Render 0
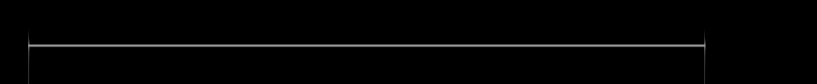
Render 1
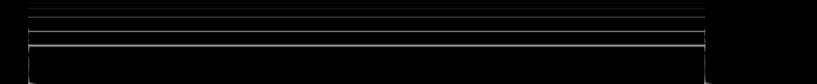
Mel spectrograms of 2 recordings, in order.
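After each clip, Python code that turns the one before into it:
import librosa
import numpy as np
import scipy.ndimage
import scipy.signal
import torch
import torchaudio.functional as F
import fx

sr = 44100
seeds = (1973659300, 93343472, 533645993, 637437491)

y = fx.lower_of_two(x, sr, delay_ms=0.95)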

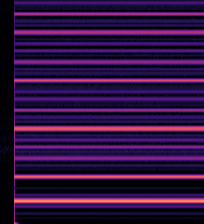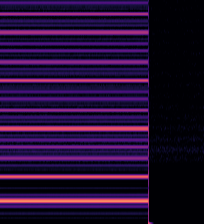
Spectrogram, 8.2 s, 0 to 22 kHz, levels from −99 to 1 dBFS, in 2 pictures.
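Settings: y = fx.high_shelf_res(x, sr, hz=5600.0, db=8.0, q=3.0)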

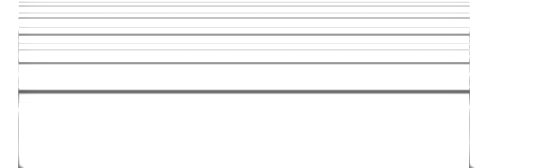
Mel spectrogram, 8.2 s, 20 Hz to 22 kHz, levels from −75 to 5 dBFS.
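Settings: y = fx.rider(x, sr, range_db=10, speed_s=0.5)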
